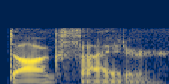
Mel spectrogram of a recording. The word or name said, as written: dogfighter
